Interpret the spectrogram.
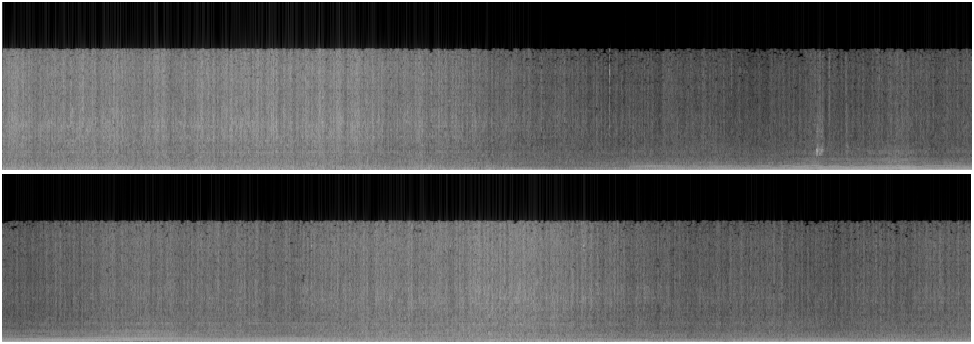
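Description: Mazda Miata's four-cylinder engine at racing speed, heard from inside the car over heavy wind noise. The note falls as the car slows, with quick throttle blips on downshifts about seven seconds in, climbs steadily under acceleration, dips with another blip past twenty seconds, then holds steady.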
